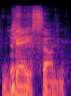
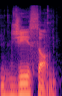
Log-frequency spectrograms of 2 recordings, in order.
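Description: First: The first vowel sounds like 'ay'. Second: The first vowel sounds like 'ee'. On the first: This is the English way of saying the name. The speaker calls it wrong. "it's not Jason in Japanese" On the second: This is the Japanese way of saying the name. The speaker calls it right. "It's more of Jison"

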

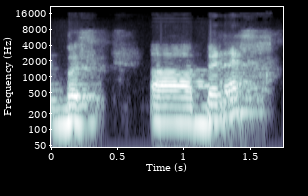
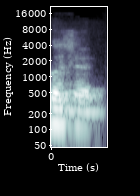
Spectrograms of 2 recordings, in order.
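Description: First: The second syllable sounds like 'resk'. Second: The second syllable sounds like 'serk'. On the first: The speaker calls it wrong. "beresk is an incorrect pronunciation altogether" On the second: The speaker calls it right. "for the word berserk"

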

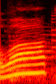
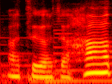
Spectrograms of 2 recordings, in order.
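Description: First: The particle is pronounced as wa. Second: The particle is pronounced as ha. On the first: The character is read as a topic particle. The speaker calls it right. "わーとして読ませたい" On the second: The character is read literally as written. The speaker calls it wrong. "そのまま読んでしまう"

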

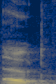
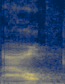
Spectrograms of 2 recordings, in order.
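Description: First: The vowel sounds close to 'oat'. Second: The vowel sounds like a standard 'out'. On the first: "the whole Michigan, like, the oat" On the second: "instead of out"

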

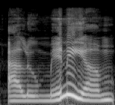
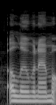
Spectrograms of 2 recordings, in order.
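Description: First: It is said the British way. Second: It is said the American way.

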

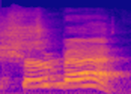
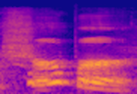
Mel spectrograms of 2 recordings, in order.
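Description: First: The second syllable has no r sound. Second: The second syllable has an r sound. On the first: The speaker calls it right. "There's no second R" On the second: The speaker calls it wrong. "I don't know why people have always called it sherbet, but it's not sherbet"

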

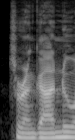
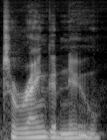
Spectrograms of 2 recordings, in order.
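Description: First: It is said in a local Malaysian way. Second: It is said in an Angmo Western accent.

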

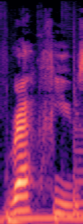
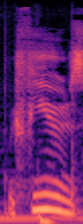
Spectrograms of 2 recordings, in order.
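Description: First: The stress is on the first syllable. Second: The stress is on the second syllable. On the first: It is used as a noun. "That's the noun" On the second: It is used as a verb. "Refuse is the verb"

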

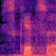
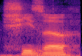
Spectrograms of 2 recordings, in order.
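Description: First: The name begins with an sk sound. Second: The name begins with an sh sound. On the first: "it's like schizophrenia" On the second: "I was using it as"

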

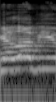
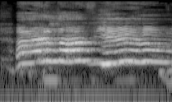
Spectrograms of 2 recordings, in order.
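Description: First: It is said at a normal volume. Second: It is said at a louder volume. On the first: A first, ordinary goodbye. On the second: A repeat because there was no answer.

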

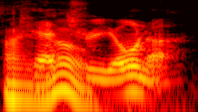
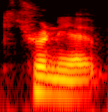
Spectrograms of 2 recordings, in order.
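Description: First: The name is said with four syllables, Ka-tri-o-na. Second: The name is said with three syllables, Ka-tri-na. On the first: The speaker calls it right. "There's an I and an O in there. It's Katriona" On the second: The speaker calls it wrong. "I'm not sure you're pronouncing it correctly"

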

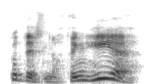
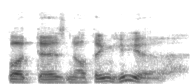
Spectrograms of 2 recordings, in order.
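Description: First: It is read in a normal voice. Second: It is read in a put-on deep voice.

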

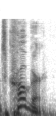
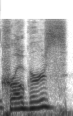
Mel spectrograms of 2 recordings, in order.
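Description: First: The name ends without any s sound. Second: The name ends with an added s sound. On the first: The speaker calls it right. "no, it's Kroger" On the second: The speaker calls it wrong. "put the S on the end"

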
